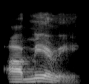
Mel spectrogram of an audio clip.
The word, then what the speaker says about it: Amiri: remember by it amiri and it's pronounced amiri amir amir amiri amiri baraka um i don't know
